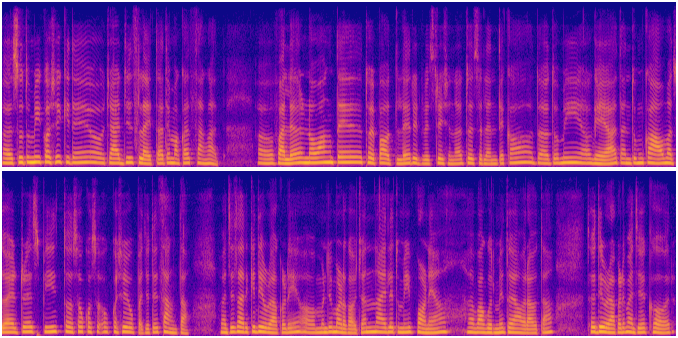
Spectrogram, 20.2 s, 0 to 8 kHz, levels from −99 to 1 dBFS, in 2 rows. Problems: background conversations at intervals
